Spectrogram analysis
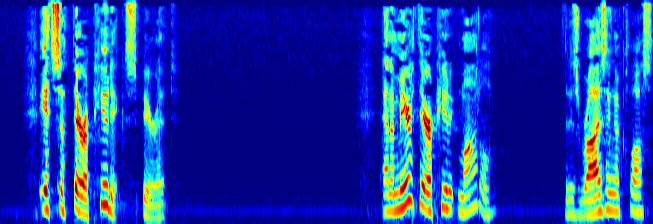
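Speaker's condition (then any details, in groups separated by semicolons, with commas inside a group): No condition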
